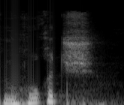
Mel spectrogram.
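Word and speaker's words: Mohorič: Naja, und da hat sich, ähm, wie spricht man ja richtig aus? Mohoric, ja, ne? Mhm. Ja. Hat sich Mohoric äh, dann am Ende durchgesetzt äh, vom Team Merida Bahrain und hat das Ding ganz knapp von Nils Bollett.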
